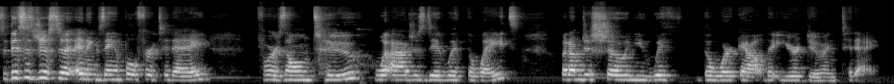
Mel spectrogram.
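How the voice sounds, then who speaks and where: A raspy, put-on character voice from a woman, fairly high in pitch, at a moderate pace. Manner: pausing between words.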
